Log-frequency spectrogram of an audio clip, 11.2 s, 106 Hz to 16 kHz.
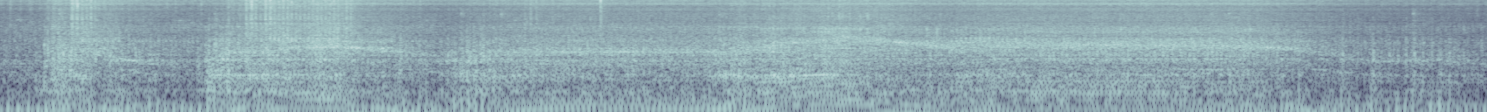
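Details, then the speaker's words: BMW C400GT/C400X scooter, around 3,000 km, idling before side-case (CVT) modification: light uneven clatter from the belt-drive side over steady engine hum, a known normal noise of this model. "เราจะมาแก้ปัญหาอะไรนะอ่าชุดข้างดังครับชุดข้างที่มันมีเสียงดังเป็นปกติของตัวนี้เออของc400Cเอ่อc400GTc400xนะครับที่มันมีเสียงดังปกติอยู่แล้วอ่ะด้านข้างชุดข้าง"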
